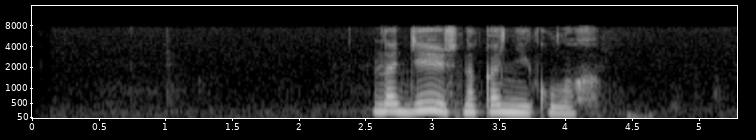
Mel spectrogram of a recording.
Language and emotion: Russian, neutral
